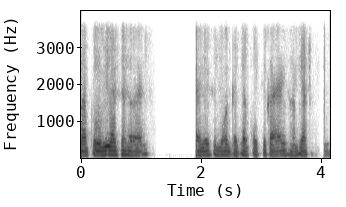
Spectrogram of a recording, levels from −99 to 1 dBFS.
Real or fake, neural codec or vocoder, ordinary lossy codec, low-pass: fake; codec, 16 kHz, 2 kbps, FreqCodec, smaller model; none; 3.6 kHz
